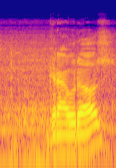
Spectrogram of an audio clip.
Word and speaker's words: Grau Roig: Ja jestem w sektorze Grau Roche. Powiedzmy, że tak się to wymawia.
